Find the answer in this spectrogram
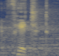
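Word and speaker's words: fetched: जो साउंड है ना सी एच का, वो च आ रहा है, तो इस ईडी का उच्चारण हम ट करेंगे, फेच्ड।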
